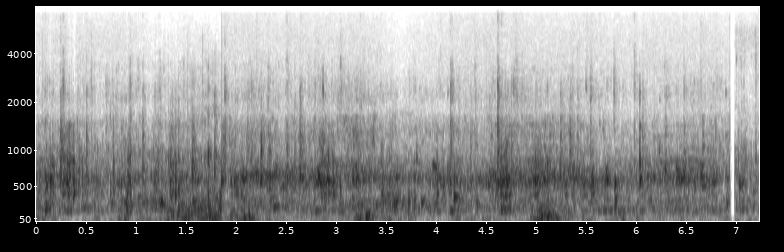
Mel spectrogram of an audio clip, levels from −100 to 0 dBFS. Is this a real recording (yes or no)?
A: yes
